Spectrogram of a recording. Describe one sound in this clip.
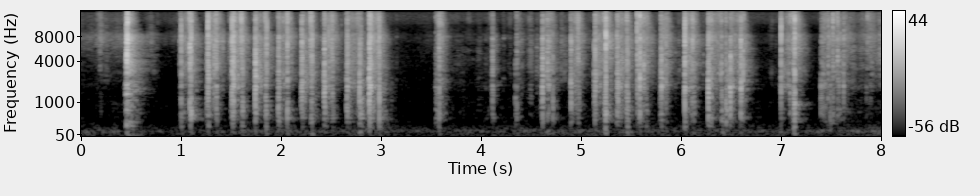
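Playing cards riffle and flutter as they are shuffled by hand.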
